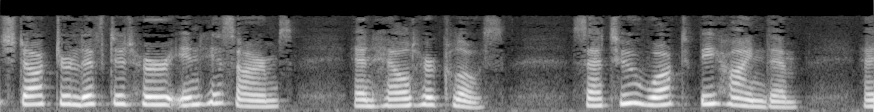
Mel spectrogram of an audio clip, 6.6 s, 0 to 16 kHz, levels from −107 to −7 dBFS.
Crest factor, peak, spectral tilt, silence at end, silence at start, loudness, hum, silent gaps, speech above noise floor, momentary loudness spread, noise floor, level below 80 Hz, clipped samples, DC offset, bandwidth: 16 dB; -4 dBFS; -6.5 dB/octave; 0 s; 0 s; -19 LUFS; none; none; 33 dB; 9 LU; -52 dBFS; -58 dBFS; under 0.1%; under 0.1%; 9.4 kHz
